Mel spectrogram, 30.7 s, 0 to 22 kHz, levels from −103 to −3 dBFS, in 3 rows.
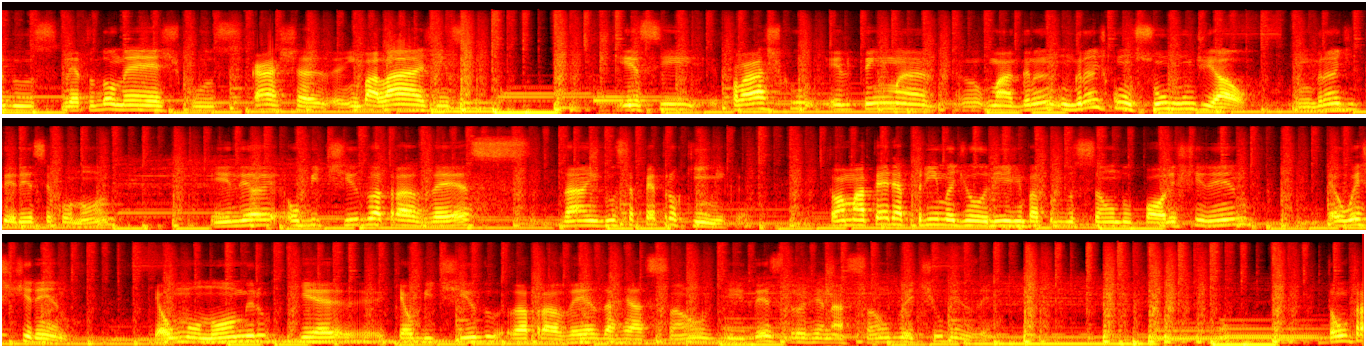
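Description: No technical faults are audible anywhere in the audio.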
